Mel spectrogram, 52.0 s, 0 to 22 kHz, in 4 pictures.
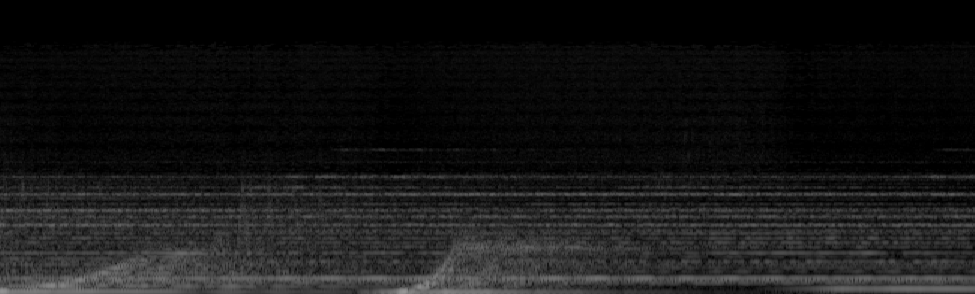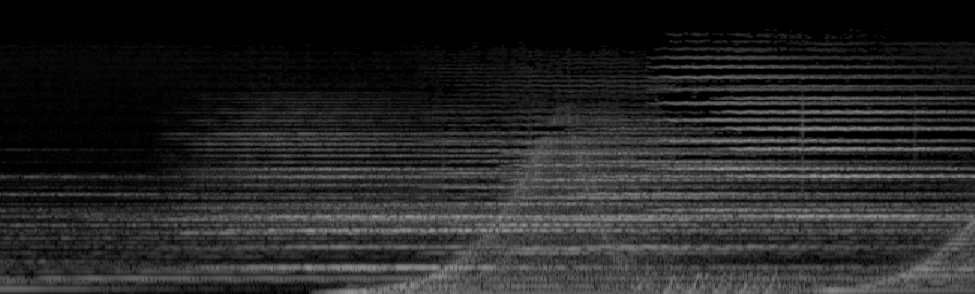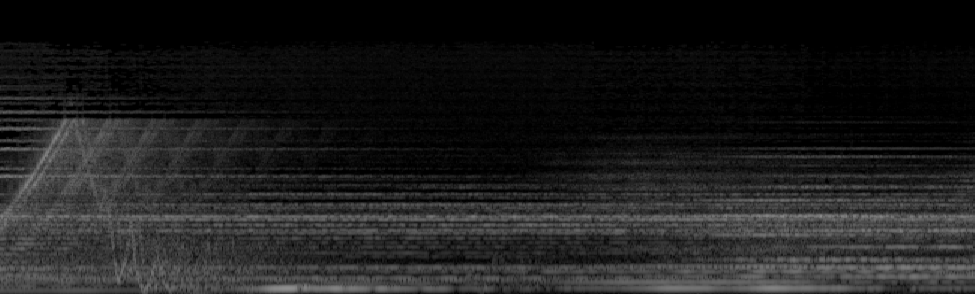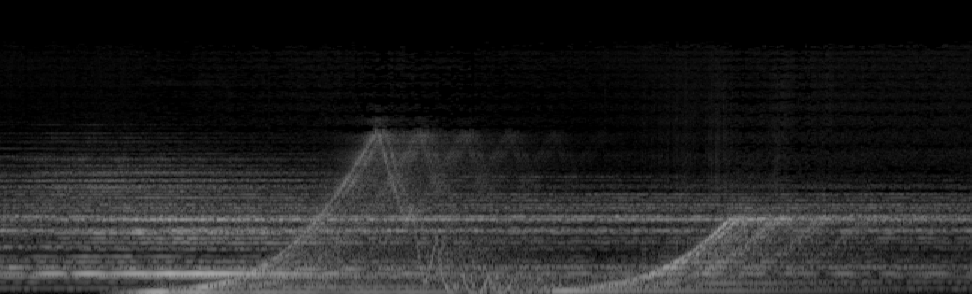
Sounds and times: Ambient music: 0.0 - 51.9
Electronica: 40.4 - 51.9.

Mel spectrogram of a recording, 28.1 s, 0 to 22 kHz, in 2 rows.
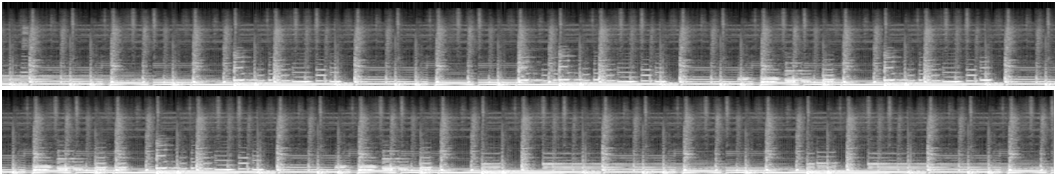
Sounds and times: Jazz: 0.0 - 28.0.

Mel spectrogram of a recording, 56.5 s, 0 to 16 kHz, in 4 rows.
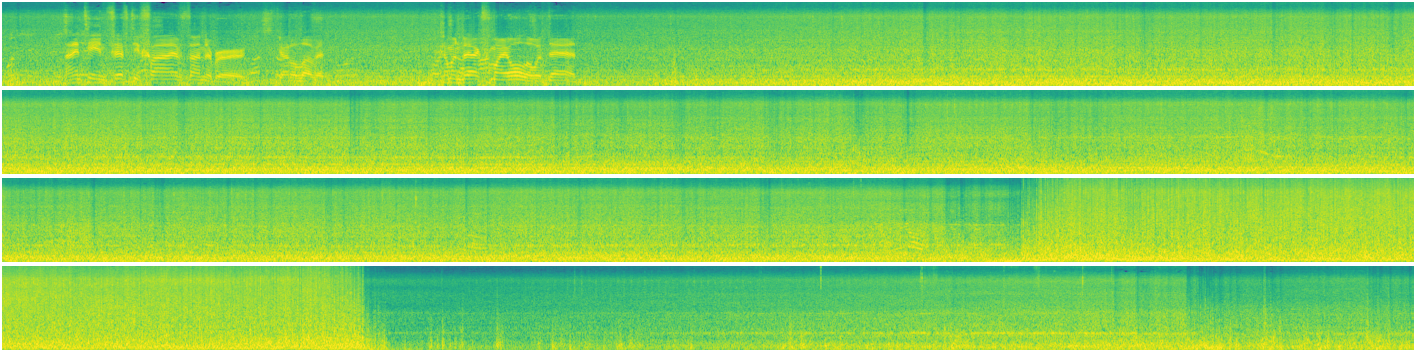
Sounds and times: Vehicle: 0.0 - 56.4.

